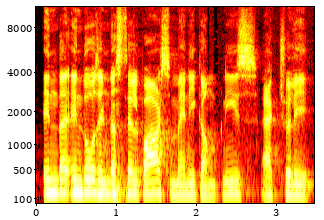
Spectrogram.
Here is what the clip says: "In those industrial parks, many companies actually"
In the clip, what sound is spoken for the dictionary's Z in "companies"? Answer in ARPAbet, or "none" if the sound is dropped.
Z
